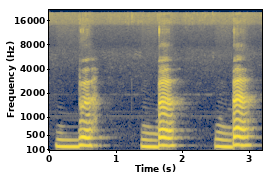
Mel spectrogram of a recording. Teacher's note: la B que es una consonante Sonora Así que activas tus cuerdas vocales repite conmigo b b b puedes sentir la vibración con tu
